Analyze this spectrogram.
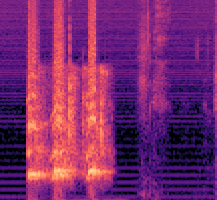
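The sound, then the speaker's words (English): A dog barks three times in quick succession, loud and mid-pitched, followed by faint scuffling and a soft trailing sound. “They agree. The dog agrees.”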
